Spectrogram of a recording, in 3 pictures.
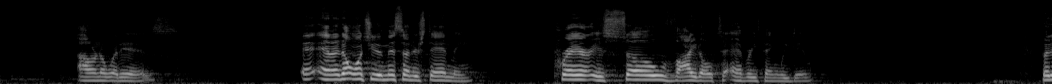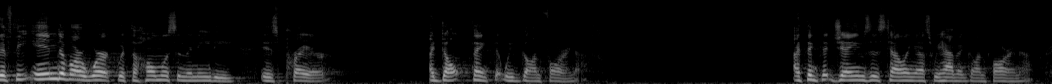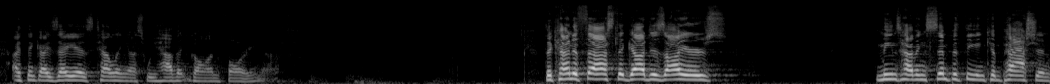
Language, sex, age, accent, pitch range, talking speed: English, male, 40-59, American, 165-220 Hz, 150 wpm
